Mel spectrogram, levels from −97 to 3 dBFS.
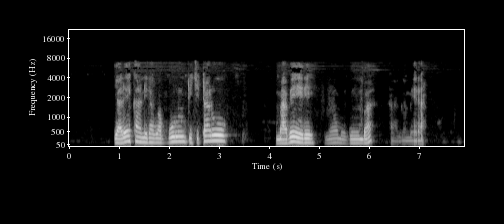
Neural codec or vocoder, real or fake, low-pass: none; real; 7.2 kHz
